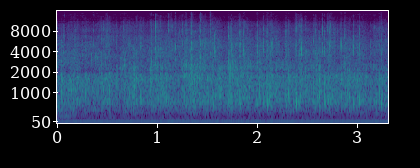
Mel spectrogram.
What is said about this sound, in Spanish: Inmediatamente, sí puede aplaudir al Señor.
